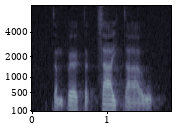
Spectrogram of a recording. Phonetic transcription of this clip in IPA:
t̪ɐ˨˩m pœː˧t̪ɐ˨˥k̚ saː˧jt̪aː˨w

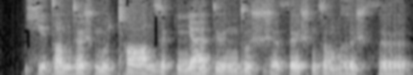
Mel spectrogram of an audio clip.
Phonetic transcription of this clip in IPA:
çitɑndœʃmu cʰɑnzøk ɲætʉ nduʃʒɵ θøʃnzɔm ɣɵʃ θɵ

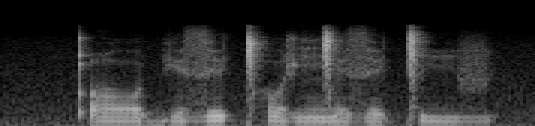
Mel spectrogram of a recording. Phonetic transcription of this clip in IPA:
qʼɔːbʲezɪǀʰɔʒ ŋ͡ǀezeǀiv

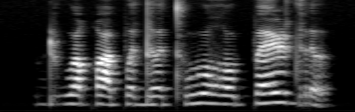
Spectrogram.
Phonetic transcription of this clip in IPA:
ɖʱuqʷapə də tʼuʁu pɛɭdrə

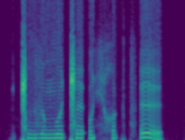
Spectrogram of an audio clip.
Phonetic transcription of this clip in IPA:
ǁə̤zə ŋʷɛǁɛʔɔçχək t͡sʼɛ

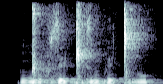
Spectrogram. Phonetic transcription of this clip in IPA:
ŋ͡ǁu˨fze˦˨ ɡ͡ǁi˧zmbe˦ ǀi˨u̯

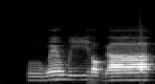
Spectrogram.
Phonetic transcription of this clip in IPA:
u˨wɛ̃˦ wiː˧ ɾɔ˨ɡaː˧

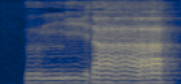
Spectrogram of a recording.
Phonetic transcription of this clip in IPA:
ɯŋi ɾa

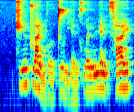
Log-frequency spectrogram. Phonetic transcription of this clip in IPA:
t͡ɕy˥nʈ͡ʂwa˥˩ɪ̯n̪jo˨˩ʊ̯ t̪u˥˩ljɛ˧˥nxwə˥n n̪ɥɛ˥˩nt͡sʰa˥ɪ̯

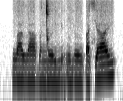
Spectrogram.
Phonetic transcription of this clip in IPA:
wau̯laː baŋ͡ǀɵːi̯nʲɵ rujɵːu̯ɓa sʲaːi̯

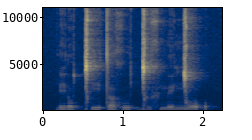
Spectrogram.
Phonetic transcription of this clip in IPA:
ɾiɾoǀʰi tʌxuɡ͡ǀɯx meŋ͡ǀoʔ

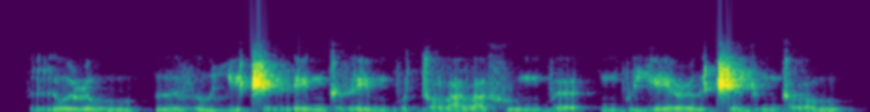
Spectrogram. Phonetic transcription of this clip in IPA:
ru ɭu | ɯ ðu ʎed͡ʒəre ŋɡəðe mbodolˠə lˠɯxu mbə | mbɯje ɹɯd͡ʒə jɯŋɡəlˠu

